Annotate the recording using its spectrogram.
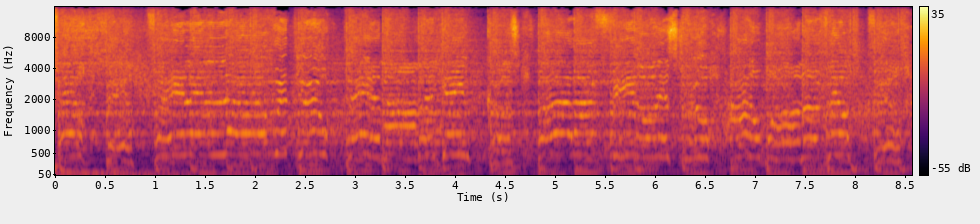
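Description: Pop song with sung vocals over a steady beat.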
